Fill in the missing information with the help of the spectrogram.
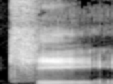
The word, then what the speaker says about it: Cay: And I always have to force myself to say Key, even though it's spelled K.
